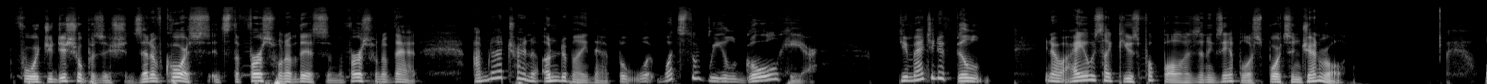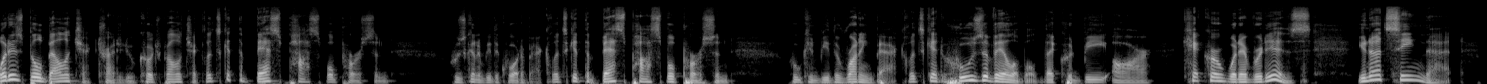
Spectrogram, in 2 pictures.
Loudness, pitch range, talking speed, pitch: -24 LUFS, 100-165 Hz, 200 wpm, 130 Hz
